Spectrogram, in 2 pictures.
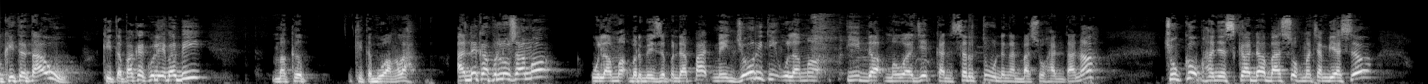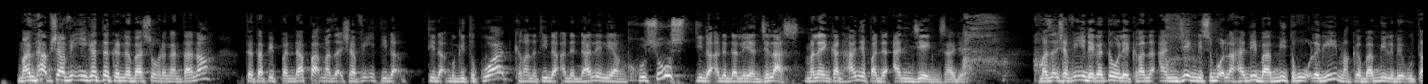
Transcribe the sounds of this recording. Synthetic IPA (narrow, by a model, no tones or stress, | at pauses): kit̪at̪au | kit̪apakajkulɪʔ̪̚babi | makə | kit̪abuaŋlah | adəkahpərlus̬ama | ulamaʔbərbezapəndapat̪̚mad͡ʒoɾit̪iulamaʔt̪idaʔmə̃wad͡ʒɪp̚kansərt̪udəŋanbasuɦant̪anah | t͡ʃukʊp̚ɦaɲasə̥kadabasʊhmat͡ʃambiasa | mazɦap̚ʃafiʔikat̪ak̬ənəbasʊhdəŋant̪anah | t̪ət̪apipəndapat̪̚mazaʔʃafiʔit̪idaʔt̪idaʔ̚bəɡit̪ukuat̪̚kəɾanat̪idaʔadadalɪljaŋxusʊst̪idaʔadadalɪljaŋd͡ʒəlasməlaiŋkanɦaɲãpadaʔaɲd͡ʒɪŋsəɦad͡ʒa | mazaʔʃafiʔidiəkat̪aolɪhkəɾanaʔaɲd͡ʒɪŋdisəbʊt̪̚alaɦadɪsbabit̪əɾʊʔlaɡimakababiləbɪhut̪a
